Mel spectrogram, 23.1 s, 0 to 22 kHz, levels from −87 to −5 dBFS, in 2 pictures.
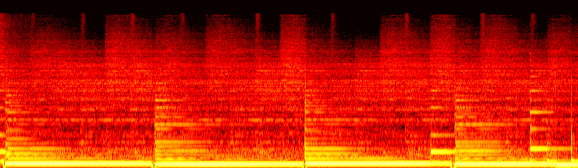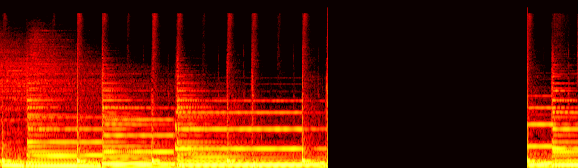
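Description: At 18.11 s the sound cuts off into dead silence, an audio dropout to silence, and only comes back at 22.11 s. That's about 4 s gone with no room tone at all, likely the input dropping out while the recorder kept writing silence.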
